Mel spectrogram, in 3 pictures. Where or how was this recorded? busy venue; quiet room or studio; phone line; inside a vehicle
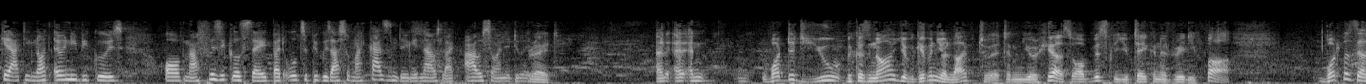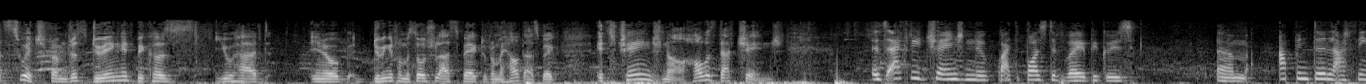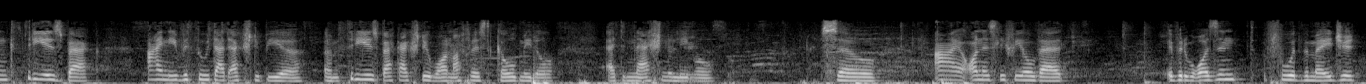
busy venue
